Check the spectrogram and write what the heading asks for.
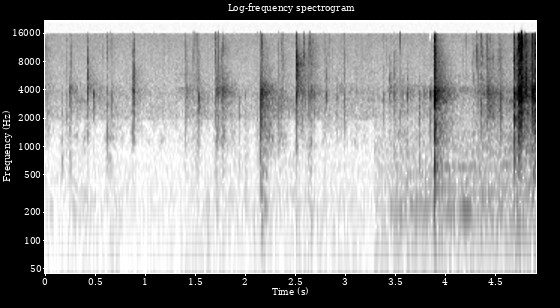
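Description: Plastic piping bag crinkling as it is squeezed to pipe chocolate cream. It starts as scattered small crackles, then grows denser and louder toward the end.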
